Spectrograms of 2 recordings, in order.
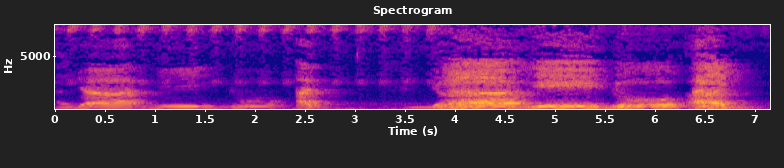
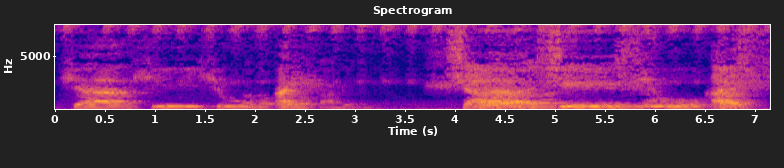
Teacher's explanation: Pangkal lidah kemudian pindah ke tengah lidah. Yang menggunakan alat ucap tengah lidah adalah jim, shin, dan ya.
